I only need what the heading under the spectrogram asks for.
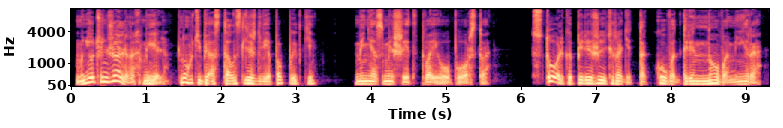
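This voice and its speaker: A man's voice: mid-range voice, expressive, normal speed, gravelly, warm tone, slightly rough, dry recording, studio quality. A man voicing a scornful otherworldly male tempter who taunts and warns, in an audiobook. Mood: taunting. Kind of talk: audiobook character voice.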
